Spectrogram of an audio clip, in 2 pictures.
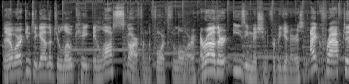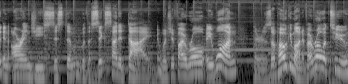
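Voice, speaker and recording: Male storyteller host for tabletop gaming video: bright, forceful high voice, theatrical and playful delivery. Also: expressive, normal speed, faint music behind. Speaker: video host and game master. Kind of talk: animated scripted storytelling of a tabletop campaign.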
